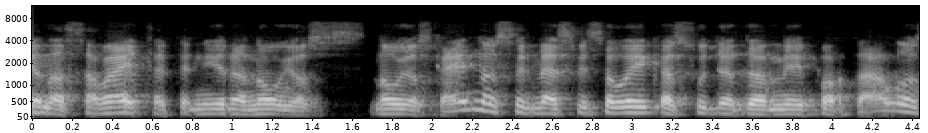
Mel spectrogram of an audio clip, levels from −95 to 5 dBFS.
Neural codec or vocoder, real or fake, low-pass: codec, 16 kHz, 16 kbps, FunCodec, trained on LibriTTS, 50 frames a second; fake; 7.2 kHz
